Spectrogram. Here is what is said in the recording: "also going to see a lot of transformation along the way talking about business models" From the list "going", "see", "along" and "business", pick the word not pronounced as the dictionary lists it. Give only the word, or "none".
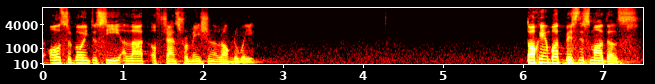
business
